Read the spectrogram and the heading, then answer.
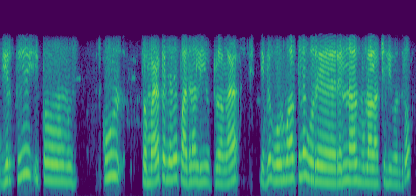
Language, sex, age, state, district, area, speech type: Tamil, female, 18-30, Tamil Nadu, Chennai, urban, conversation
